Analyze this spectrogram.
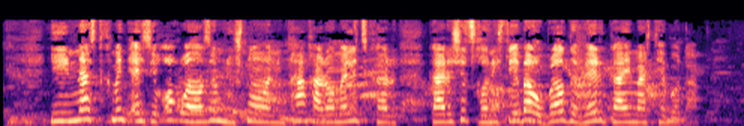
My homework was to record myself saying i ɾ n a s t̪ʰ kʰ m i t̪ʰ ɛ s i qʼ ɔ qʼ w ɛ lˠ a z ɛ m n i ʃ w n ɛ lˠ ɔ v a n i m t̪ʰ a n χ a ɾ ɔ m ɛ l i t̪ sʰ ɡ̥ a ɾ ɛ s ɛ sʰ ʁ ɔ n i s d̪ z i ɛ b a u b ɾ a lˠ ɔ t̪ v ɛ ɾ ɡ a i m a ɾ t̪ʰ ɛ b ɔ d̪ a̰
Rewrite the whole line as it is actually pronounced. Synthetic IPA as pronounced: i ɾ n a s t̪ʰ kʰ m i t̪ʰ ɛ s i qʼ ɔ qʼ w ɛ lˠ a z ɛ m n i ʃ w n ɛ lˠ ɔ v a n i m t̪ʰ a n χ a ɾ ɔ m ɛ l i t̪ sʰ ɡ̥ a ɾ ɛ ʃ ɛ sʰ ʁ ɔ n i s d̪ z i ɛ b a u b ɾ a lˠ ɔ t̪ v ɛ ɾ ɡ a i m a ɾ t̪ʰ ɛ b ɔ d̪ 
